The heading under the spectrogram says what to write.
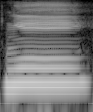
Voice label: "nge1", taiwanese syllables

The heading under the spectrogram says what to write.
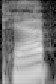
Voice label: "tiap9", taiwanese Syllables

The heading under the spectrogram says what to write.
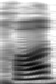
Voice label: "tot9", taiwanese Syllables

